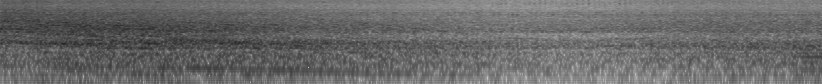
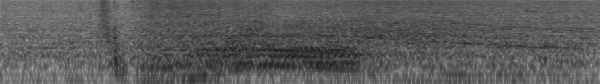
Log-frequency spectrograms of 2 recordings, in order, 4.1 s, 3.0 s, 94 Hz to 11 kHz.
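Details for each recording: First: 1998 GMC van with high idle and erratic TPS, new reman PCM, during the relearn's wide-open-throttle step with the engine still cold: revs sag and climb, probably over 4,000 rpm, with no fuel cut-off; needs to warm up first. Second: 1998 GMC van after PCM replacement and programming (had high idle, erratic TPS signal), floored: engine pulls to flat high-rev roar, then stops climbing; rev limiter fuel cut.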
